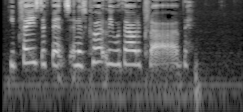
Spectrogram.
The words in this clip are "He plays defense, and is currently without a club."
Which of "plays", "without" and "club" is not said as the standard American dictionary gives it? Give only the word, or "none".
none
